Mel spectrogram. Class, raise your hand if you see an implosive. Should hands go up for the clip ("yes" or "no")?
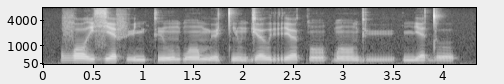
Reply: yes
